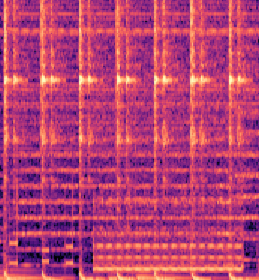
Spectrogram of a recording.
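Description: A telephone rings out after a caller has been dialed. Many quick, loud ring pulses repeat in a steady rhythm, with a sustained electronic tone running beneath part of the sequence. No voices are heard.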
